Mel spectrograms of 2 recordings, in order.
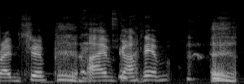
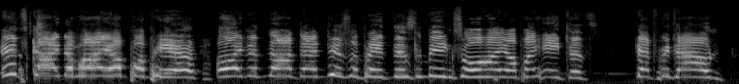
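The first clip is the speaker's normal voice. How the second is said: very high, frightened screaming; 12 semitones higher than usual. A character who climbed high up a tree wants to get down: scared screaming up a tree. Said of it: "see me cr- climb up a tree and start screaming".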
